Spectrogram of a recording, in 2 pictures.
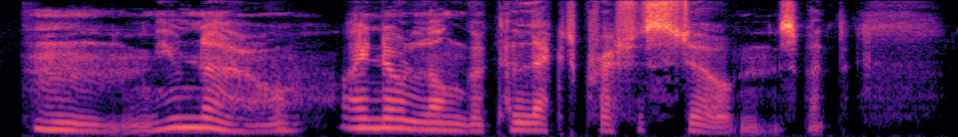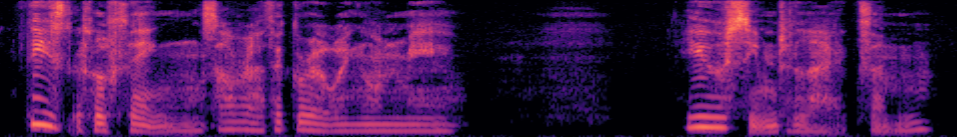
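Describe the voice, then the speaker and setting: In a put-on character voice at a low-to-middle pitch, the speaker goes at a very slow pace with long, frequent pauses, on a very clean recording with a silent background. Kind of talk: audio roleplay.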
